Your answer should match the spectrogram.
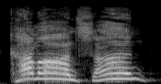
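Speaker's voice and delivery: loud, high mock yell at his son; mock angry dad yell. Dad mocking a yelling father at practice, mock shout. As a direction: bark it like a frustrated little-league dad. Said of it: "I do not hit him with the".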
